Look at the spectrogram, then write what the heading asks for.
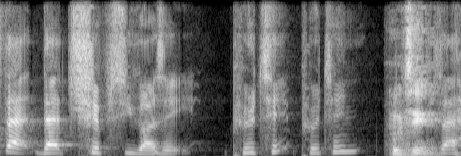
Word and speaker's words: poutine: But yeah, how do you pronounce that chips you guys eat? Poutine. Is that how you? Poutine?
